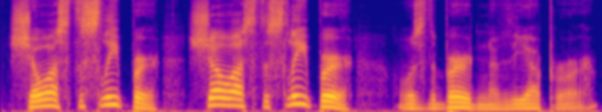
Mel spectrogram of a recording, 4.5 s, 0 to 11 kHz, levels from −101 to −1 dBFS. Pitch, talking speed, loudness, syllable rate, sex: 150 Hz, 185 wpm, -18 LUFS, 4.6 syllables/s, male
